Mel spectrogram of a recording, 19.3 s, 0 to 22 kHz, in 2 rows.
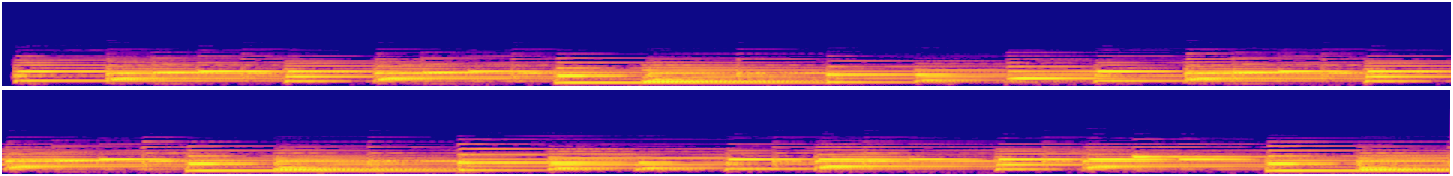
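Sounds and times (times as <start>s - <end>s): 
piano song: 0.0s - 19.3s.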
